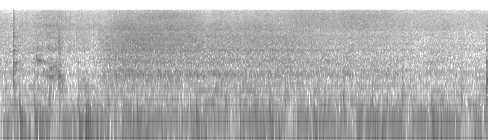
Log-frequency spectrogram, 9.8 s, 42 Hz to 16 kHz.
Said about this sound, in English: Now that our vegetables are starting to soften up, I'm going to add some vegetable broth. I've been heating some here beside the pot, I'm going to put about 3.5 cups in.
